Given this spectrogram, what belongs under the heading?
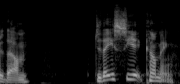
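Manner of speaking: usual speaking voice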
